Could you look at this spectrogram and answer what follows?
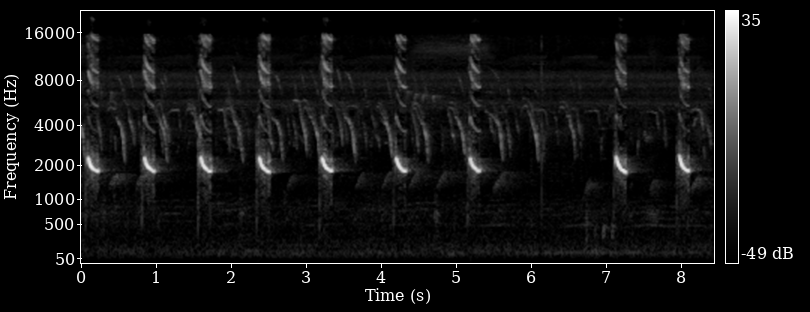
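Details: Greater green leafbird calling a rival as a lure bird: strong downslurred whistled notes roughly every 0.8 seconds, each framed by rapid chattering twitters and sharp high clicks, busy and continuous.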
